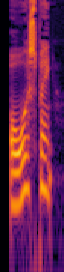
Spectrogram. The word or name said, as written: overspring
